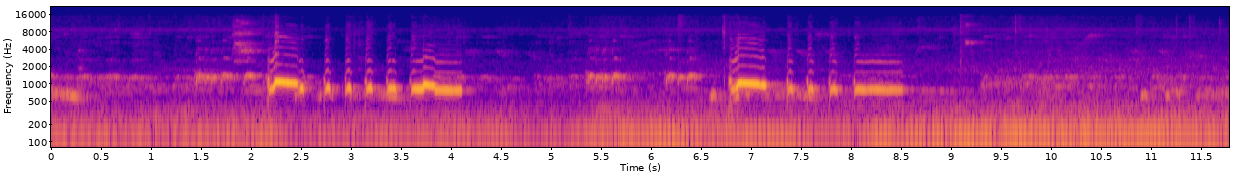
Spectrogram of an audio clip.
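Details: A Bangkok-strain Zebra dove (perkutut), used to lure other doves into calling, sings two phrases, each a rising whistled note and then four or five short, mellow cooing notes, over a steady low hum.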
